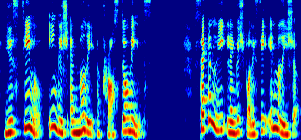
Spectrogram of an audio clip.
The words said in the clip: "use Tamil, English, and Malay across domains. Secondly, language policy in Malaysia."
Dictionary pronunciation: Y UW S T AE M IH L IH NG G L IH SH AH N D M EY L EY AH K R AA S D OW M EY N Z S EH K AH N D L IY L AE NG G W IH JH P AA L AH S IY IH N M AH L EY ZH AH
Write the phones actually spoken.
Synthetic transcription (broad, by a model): Y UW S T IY M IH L IH NG G L IH SH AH N M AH L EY AH K R AA S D OW M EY N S S EH K AH N D L IY L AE NG G W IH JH P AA L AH S IY IH N M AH L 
